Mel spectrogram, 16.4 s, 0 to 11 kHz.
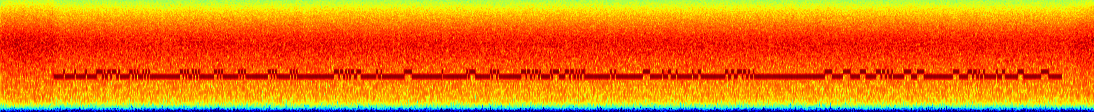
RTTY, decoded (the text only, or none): RYRYRYRY SM5ED DE S57UI 559 559 795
